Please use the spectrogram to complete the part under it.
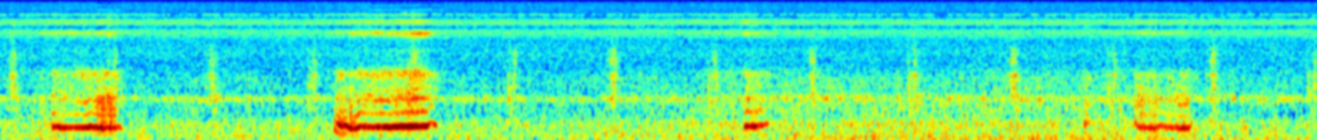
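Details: Pochi, a house cat, sleeping and snoring, two clearer breathy snores with a thin whistling tone, then fainter ones, set against constant low room hum.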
